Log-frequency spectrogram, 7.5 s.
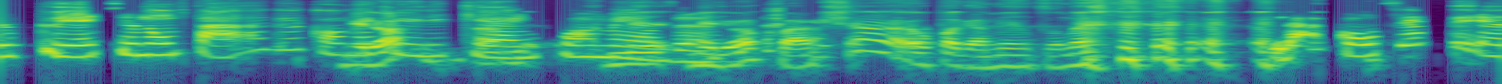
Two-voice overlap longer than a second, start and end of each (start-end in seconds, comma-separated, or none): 1.7-3.6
